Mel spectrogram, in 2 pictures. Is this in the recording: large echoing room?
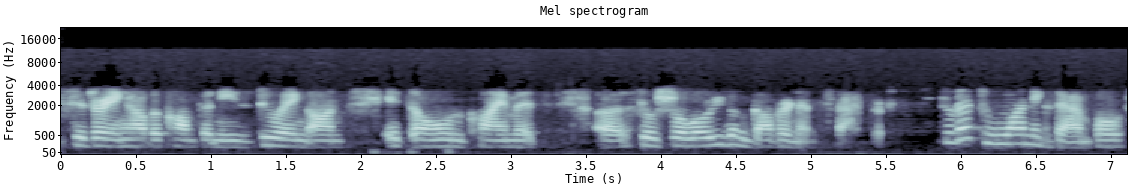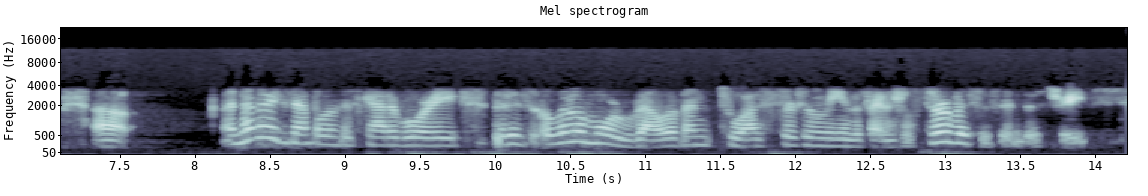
no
